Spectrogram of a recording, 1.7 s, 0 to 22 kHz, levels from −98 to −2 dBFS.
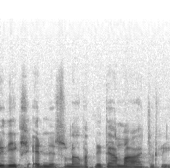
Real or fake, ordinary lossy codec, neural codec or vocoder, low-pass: fake; none; vocoder, 44.1 kHz, 128 mel bands every 512 samples, BigVGAN v2; 19.8 kHz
